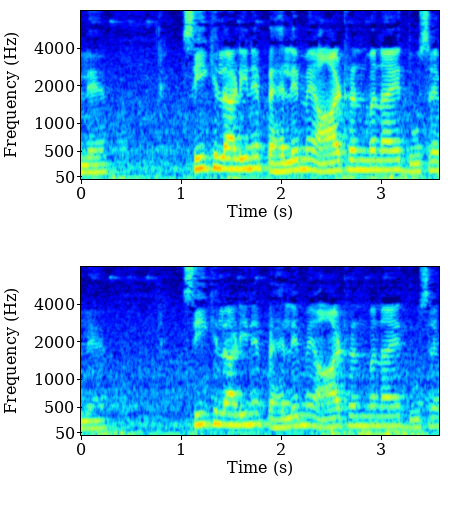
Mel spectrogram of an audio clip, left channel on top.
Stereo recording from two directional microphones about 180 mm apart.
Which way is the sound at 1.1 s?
40° left (ahead or behind).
